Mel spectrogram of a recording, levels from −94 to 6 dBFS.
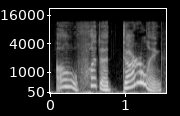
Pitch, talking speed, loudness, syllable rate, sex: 275 Hz, 155 wpm, -16 LUFS, 3.7 syllables/s, female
